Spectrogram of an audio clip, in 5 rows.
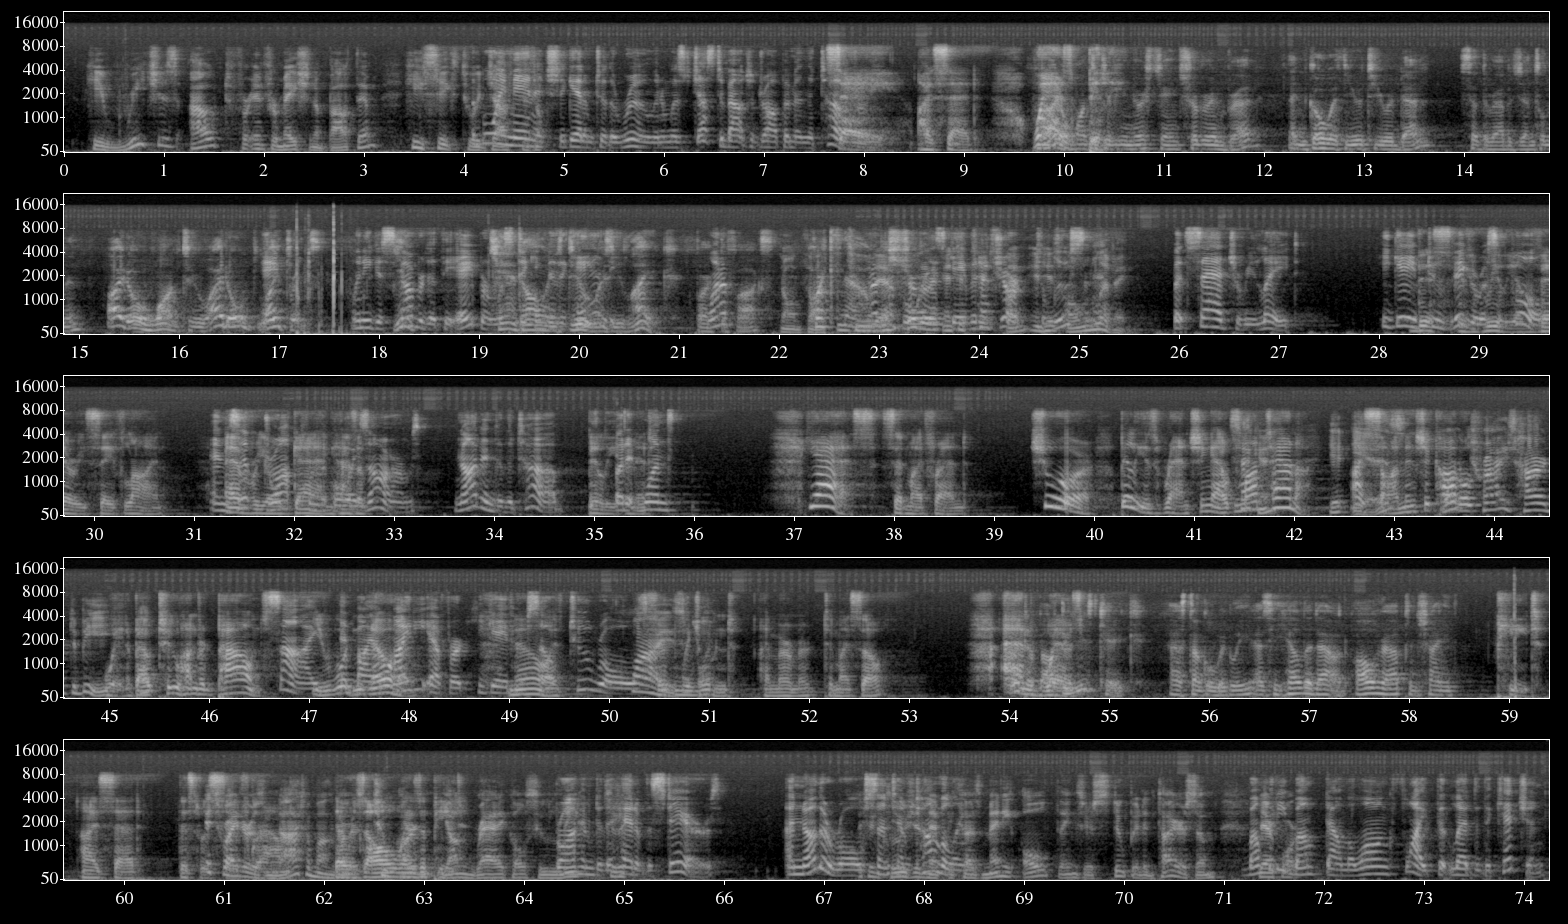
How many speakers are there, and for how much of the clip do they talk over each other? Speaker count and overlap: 4, about 37%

